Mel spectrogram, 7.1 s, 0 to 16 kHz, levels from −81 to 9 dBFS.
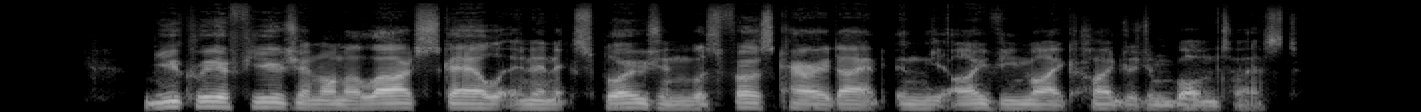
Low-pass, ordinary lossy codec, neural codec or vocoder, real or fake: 14.4 kHz; none; codec, 32 kHz, 1.9 kbps, SNAC; fake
